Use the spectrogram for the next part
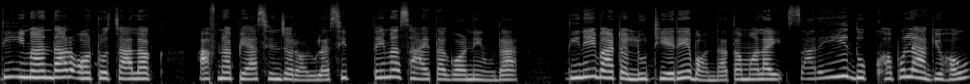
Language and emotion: Nepali, sad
